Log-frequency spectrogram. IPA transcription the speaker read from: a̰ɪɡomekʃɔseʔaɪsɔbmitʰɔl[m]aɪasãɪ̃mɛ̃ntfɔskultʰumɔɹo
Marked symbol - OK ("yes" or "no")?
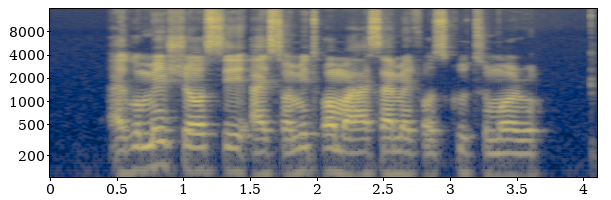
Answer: yes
